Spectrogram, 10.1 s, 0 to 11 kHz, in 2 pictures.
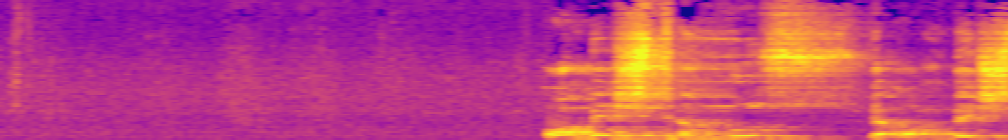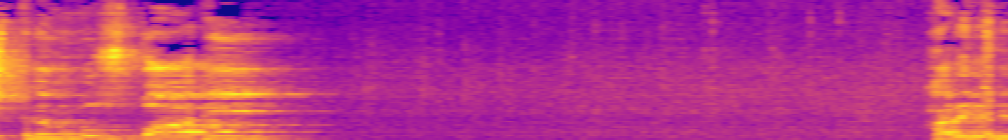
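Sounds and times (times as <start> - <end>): steady hiss of room tone: 0.0 - 10.0.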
